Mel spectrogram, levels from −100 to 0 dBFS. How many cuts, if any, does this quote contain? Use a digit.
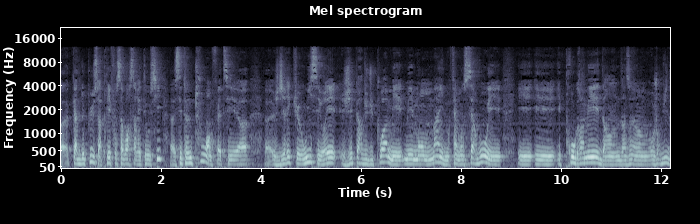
0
